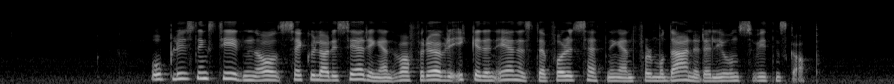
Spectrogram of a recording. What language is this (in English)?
Norwegian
